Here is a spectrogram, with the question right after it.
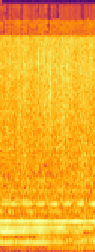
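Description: Rain falls in a steady, dense patter that stays even throughout, accompanied by a low sustained hum; no voices are present.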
